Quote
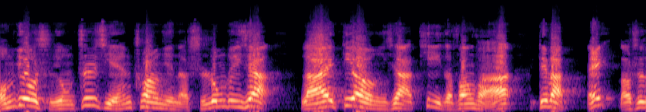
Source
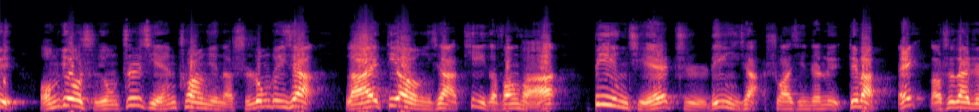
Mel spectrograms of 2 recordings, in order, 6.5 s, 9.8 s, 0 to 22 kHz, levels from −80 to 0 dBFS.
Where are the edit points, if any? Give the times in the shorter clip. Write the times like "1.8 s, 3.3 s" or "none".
5.3 s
